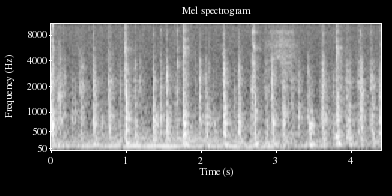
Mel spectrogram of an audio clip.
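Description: Fingertips type steadily on a beige full-size plastic computer keyboard resting on a wooden table. The result is a quiet, continuous stream of short, bright plastic key clicks and taps, each dying away almost instantly.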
